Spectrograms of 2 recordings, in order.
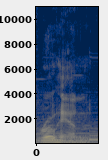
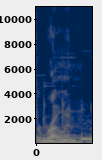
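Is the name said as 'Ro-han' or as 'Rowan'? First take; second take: Ro-han; Rowan. First: The name is said with an audible h, Ro-han. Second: The name is said without an h, Rowan. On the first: The speaker calls it wrong. "I'm pronouncing it like like Tolkien would" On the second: The speaker calls it right. "it's supposed to be pronounced Rowan"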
